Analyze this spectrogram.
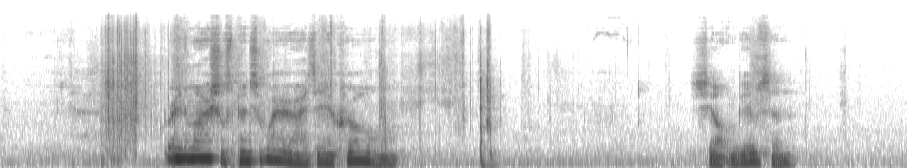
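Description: Trading cards rustle and slide as they are flipped through by hand.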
